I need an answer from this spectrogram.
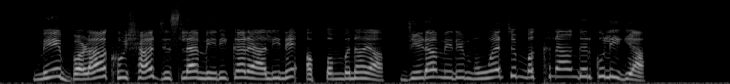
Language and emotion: Dogri, happy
